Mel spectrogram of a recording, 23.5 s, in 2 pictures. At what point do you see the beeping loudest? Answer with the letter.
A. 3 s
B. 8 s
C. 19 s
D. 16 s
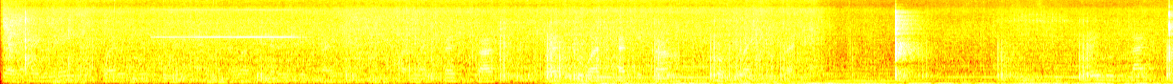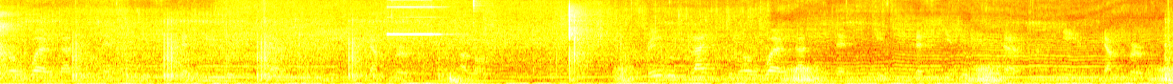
D.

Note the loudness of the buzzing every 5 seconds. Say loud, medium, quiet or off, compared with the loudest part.
off, loud, loud, loud, loud.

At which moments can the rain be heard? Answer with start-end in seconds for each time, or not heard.
0.0-19.4.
